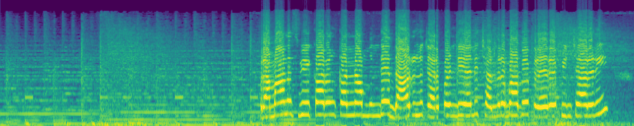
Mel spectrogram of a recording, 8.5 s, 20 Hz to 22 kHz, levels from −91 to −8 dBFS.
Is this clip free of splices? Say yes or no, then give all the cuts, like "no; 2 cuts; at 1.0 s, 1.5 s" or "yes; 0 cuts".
no; 1 cut; at 1.2 s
